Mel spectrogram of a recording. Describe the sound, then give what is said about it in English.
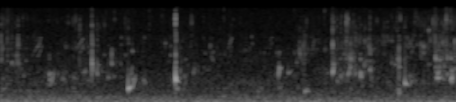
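Gentle water of the Brisbane River (Maywa) trickles and laps steadily, with small splashes and drips scattered throughout, one sharper plop standing out; quiet, no voices. “Today, the Maywa, or the Brisbane River, is going to wet you.”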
